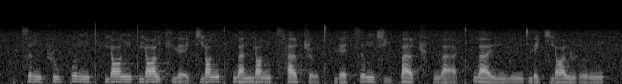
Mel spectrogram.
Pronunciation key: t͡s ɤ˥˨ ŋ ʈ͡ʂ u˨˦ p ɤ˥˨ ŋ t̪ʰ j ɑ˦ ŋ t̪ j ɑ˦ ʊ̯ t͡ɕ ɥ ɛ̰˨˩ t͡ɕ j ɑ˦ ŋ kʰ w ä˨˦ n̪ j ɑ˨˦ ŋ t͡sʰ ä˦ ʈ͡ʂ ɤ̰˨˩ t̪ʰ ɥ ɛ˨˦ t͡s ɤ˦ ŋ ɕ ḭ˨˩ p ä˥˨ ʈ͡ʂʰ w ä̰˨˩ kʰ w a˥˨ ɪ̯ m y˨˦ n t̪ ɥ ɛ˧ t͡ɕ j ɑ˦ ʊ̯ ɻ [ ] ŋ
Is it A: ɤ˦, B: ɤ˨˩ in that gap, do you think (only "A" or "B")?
A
